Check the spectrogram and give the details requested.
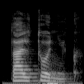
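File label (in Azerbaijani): "daltonik", Azerbaijani; Orfoqrafiya Lüğəti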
